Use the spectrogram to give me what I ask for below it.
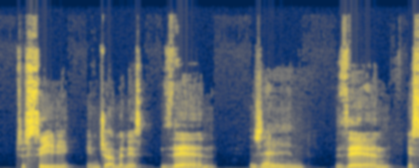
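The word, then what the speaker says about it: sehen: really slowly or emphatically you're not going to hear that H it's just an extension of the vowel but if somebody pronounces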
